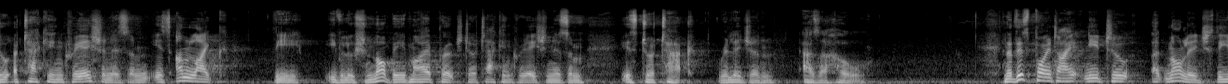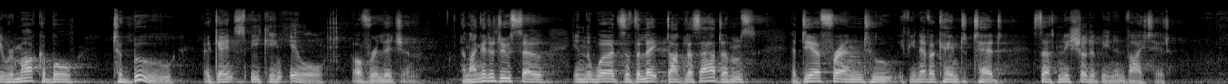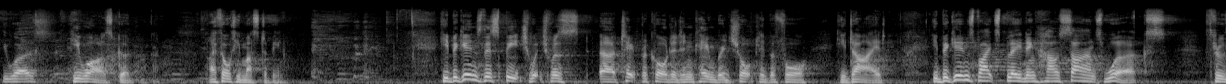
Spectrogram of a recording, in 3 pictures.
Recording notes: Drew strongly mixed reactions from the audience; some stood and applauded his courage.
